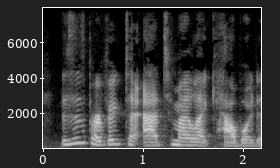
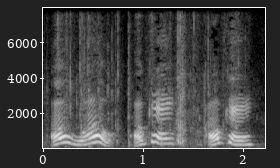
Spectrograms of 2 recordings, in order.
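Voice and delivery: higher, louder startled whoa; surprised; 6 semitones higher, 6 dB louder than usual. Real, not acted. Fan opening a book package from a viewer, surprised. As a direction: react to the surprise.

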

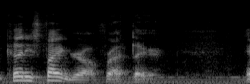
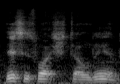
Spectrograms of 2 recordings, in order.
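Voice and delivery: usual speaking voice

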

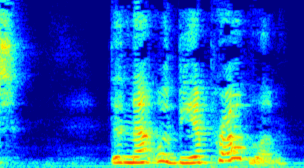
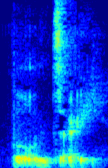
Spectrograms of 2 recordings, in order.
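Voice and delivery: whispered apology; 17 dB quieter, much faster than usual. Real, not acted. Teacher apologising mid lesson.

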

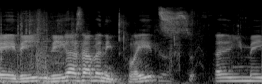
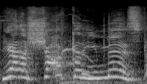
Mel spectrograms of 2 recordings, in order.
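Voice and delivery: raging gamer. Real, not acted. Ranting after death.

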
